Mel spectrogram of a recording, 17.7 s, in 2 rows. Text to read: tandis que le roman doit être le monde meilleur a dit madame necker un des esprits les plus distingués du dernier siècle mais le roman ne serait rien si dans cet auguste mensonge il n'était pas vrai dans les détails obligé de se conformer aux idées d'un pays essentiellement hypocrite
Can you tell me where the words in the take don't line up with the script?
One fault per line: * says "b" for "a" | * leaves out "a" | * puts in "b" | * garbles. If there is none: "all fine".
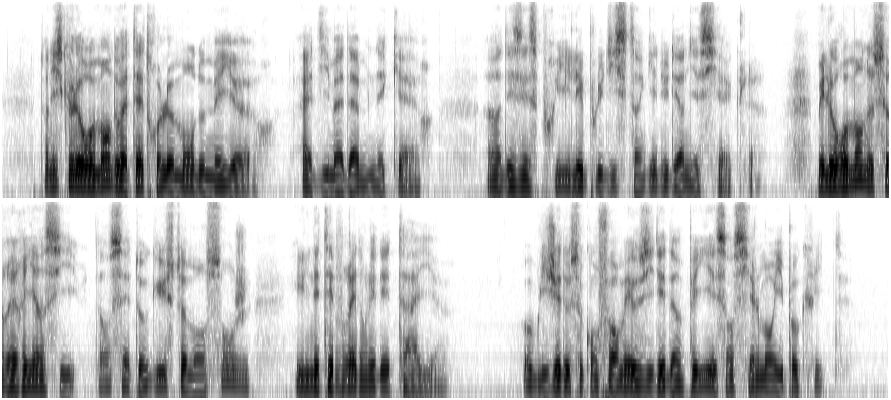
* leaves out "pas"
